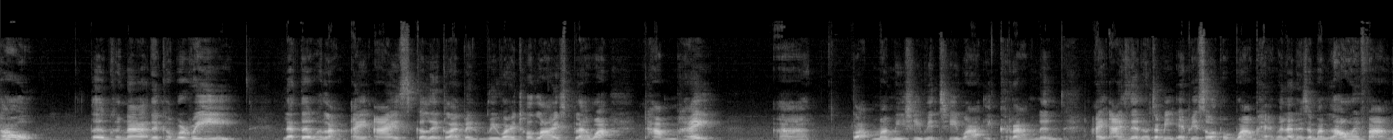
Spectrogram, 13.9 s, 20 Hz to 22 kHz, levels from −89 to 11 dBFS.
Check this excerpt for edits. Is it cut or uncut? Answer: uncut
